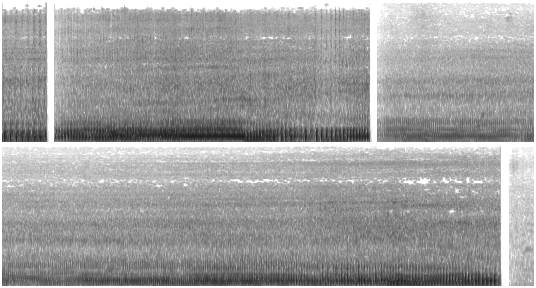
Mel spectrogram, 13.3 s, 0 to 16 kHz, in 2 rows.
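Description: A Honda CBF125 streetfighter motorcycle on a test run, its engine loud and steady at first, then cutting out briefly and returning at a lower, even drone that continues until it stops near the end.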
